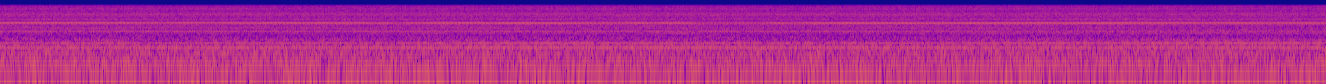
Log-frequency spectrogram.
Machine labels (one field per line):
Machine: pump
